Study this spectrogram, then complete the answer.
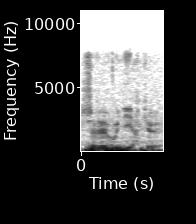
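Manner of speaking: ordinary delivery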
